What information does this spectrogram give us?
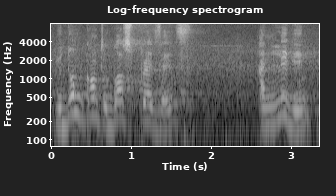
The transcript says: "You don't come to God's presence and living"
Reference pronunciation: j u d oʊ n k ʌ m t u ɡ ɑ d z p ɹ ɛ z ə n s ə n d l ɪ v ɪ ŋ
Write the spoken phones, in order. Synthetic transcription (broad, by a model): j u d oʊ n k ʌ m t u ɡ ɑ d s p ɹ ɛ z ə n s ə n l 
